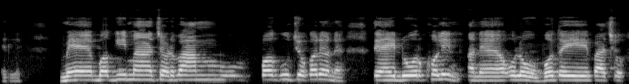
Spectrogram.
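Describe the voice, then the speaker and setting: A woman telling a comic story, acting out the dialogue as she goes. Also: medium pitch. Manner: animated, acts out dialogue in her anecdotes. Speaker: comedian storyteller.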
